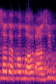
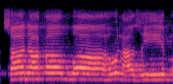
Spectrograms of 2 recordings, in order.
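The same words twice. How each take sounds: First: Said in the usual way. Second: Sadaqallahul azim dilantunkan lambat dan panjang; dilafalkan pelan. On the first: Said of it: "kalau udah kelar baca". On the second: Shown as a demonstration. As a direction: lafalkan Sadaqallahul azim perlahan seperti penutup bacaan. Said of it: "Akhirnya dia bilang apa?". (jamaah menutup bacaan, lafal pelan dan panjang)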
